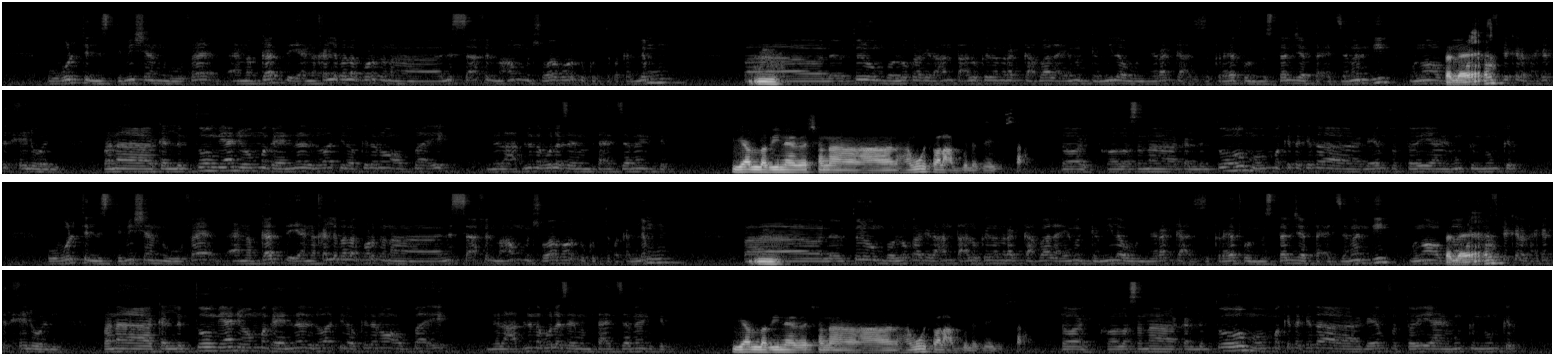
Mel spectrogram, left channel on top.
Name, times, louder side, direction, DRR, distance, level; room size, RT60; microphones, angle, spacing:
voice 1, 0.1-20.0 20.3-22.2 26.1-30.6, equal, 40° right, 2.3 m, -46 dB
voice 2, 14.4-14.9 22.8-25.8, left 4 dB, 70° left, 0.6 m, -26 dB
9.4 x 8.2 x 2.6 m
head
